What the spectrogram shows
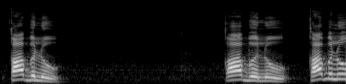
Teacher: قبلو میں با ساکن ہے، حروف قلقلہ میں سے ہے، تو کہتے ہیں اس پہ ذرا چھوٹا قلقلہ ہونا ہے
